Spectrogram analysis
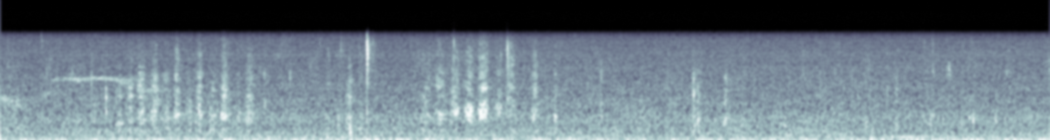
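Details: A Great Dane/St Bernard mix named Cerberus gnaws a dog pretzel inside, soft rhythmic panting under sharp, scattered chomping clicks, clustered near the middle, then quieter breathing and low hum.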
